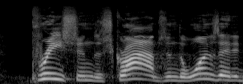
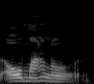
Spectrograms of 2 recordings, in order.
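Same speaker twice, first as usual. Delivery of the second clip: understated, softer lament; 5 semitones lower, 6 dB quieter than usual. Retold or imitated. Peter realizing he has denied his Lord, lamenting. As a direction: quietly grieve a betrayal. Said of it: "Peter laments".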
